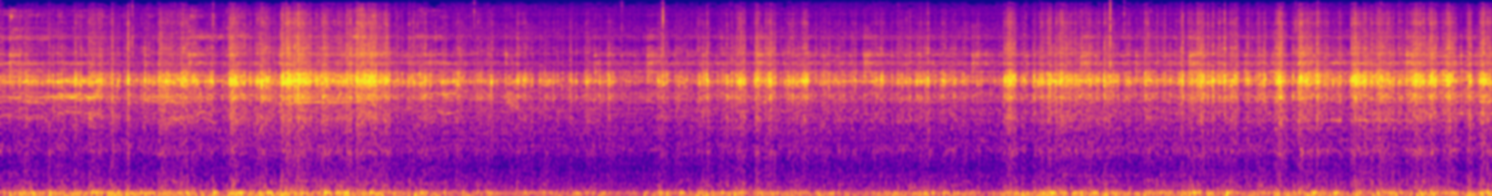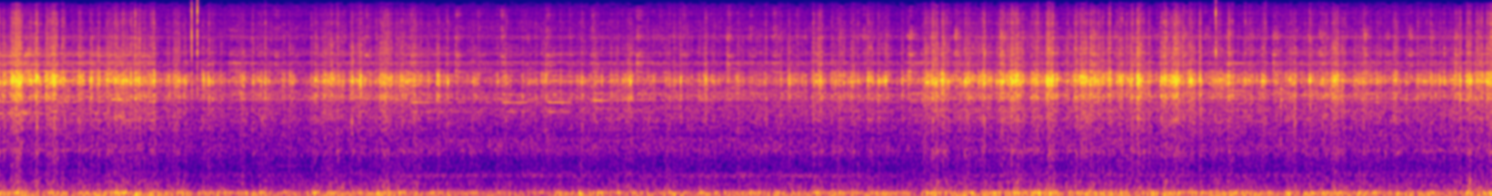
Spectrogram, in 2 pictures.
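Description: Harley-Davidson Road Glide's V-twin engine running steadily at cruising speed, mixed with wind rushing over the microphone.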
